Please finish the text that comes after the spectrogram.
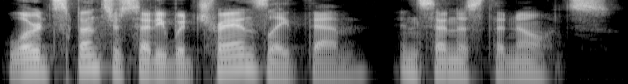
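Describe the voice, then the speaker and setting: An actor playing an educated, haunted research scientist, reading his journal for an audio drama in a formal, measured, clinical manner. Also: medium pitch, expressive, fairly bright tone, dry recording, clean studio sound, lightly acted. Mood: dutiful.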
